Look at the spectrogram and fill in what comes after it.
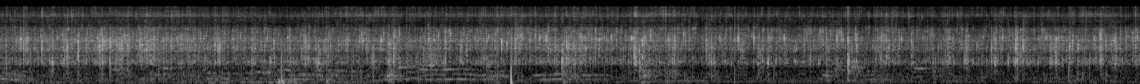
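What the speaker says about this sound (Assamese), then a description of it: "মই মানে ধুনীয়াকৈ মাছকেইটা ফ্ৰাই কৰি দিছোঁ" Four pieces of fish fry in hot oil in a pan, giving a steady, close, crackling sizzle that runs unbroken throughout, with a few sharp pops and faint kitchen clatter.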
